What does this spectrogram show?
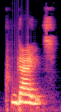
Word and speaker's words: Deutsch: डाइच, डी ई यू टी एस सी एस, डाइच।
